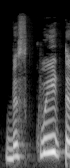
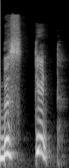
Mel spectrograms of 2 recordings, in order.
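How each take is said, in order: First: The word ends with a 'kwit' sound. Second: The word ends with a plain 'kit' sound. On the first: The speaker calls it wrong. "बिस्क्विट भी नहीं बोलते हो" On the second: The speaker calls it right.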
